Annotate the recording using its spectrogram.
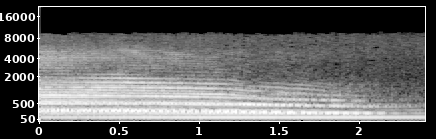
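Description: Meme soundtrack music: one long held, siren-like note over a steady low bass, its upper tones slowly sinking in pitch as it starts to fade near the end.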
